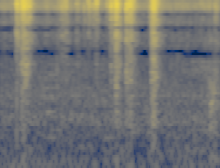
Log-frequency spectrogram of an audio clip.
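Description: A few short, crisp rustles and crinkles, about four in two seconds, as artificial greenery picks and their plastic packaging are handled.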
